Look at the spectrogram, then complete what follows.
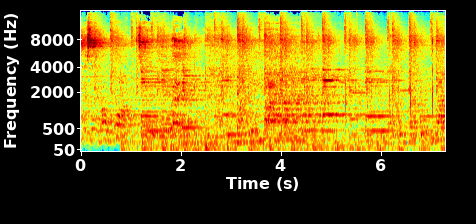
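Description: Live jazz band playing: a man singing over electric guitar, electric bass and drum kit, with steady percussion strokes. The bass and drums come in strongly about a second in.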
